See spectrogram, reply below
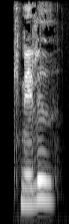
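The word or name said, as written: KNÆLED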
